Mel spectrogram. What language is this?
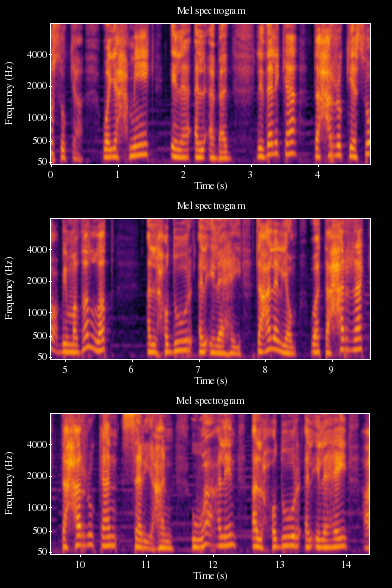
Arabic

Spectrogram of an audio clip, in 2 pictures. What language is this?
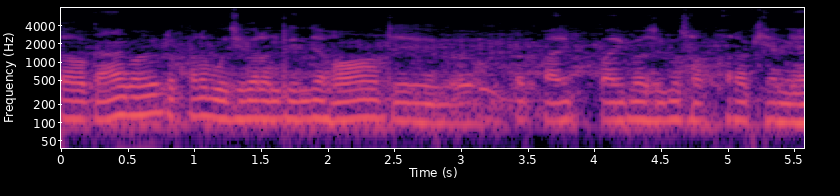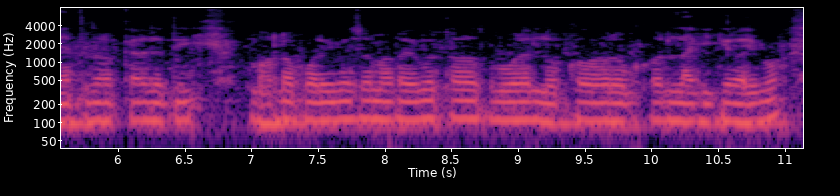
Odia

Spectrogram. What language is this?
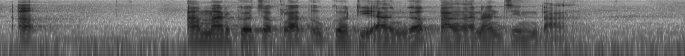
Javanese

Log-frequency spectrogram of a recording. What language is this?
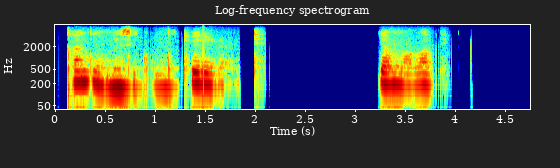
Kinyarwanda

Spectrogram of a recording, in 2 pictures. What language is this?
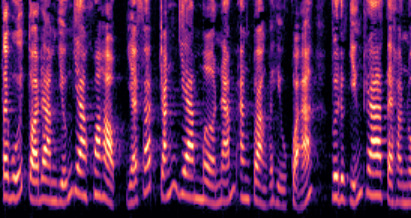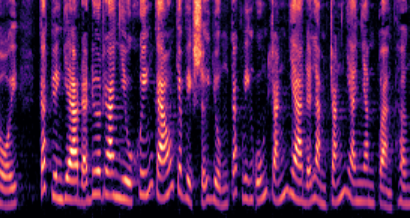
Vietnamese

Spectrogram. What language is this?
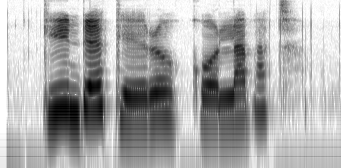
Kalenjin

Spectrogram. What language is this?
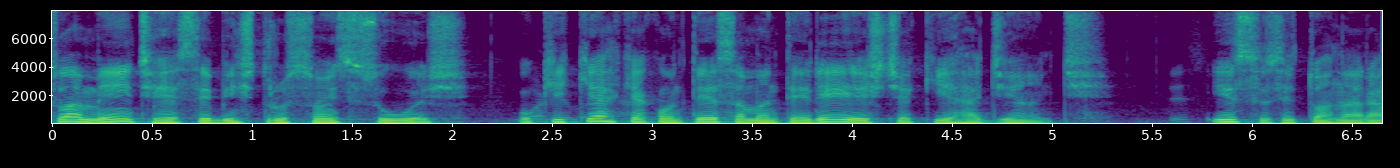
Portuguese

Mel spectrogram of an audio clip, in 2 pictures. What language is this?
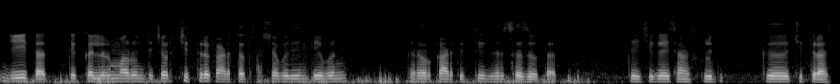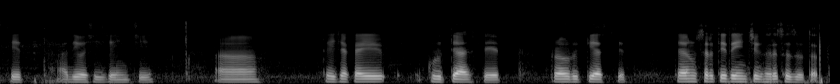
Marathi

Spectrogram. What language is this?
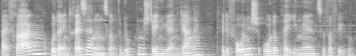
German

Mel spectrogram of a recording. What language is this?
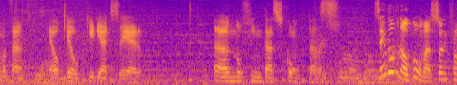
Portuguese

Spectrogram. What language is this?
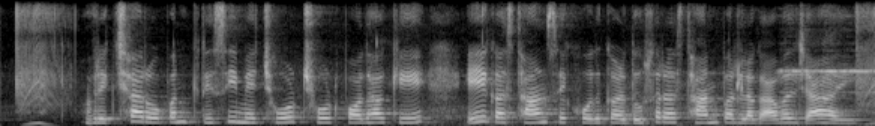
Magahi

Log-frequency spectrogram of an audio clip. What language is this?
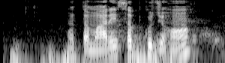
Loarki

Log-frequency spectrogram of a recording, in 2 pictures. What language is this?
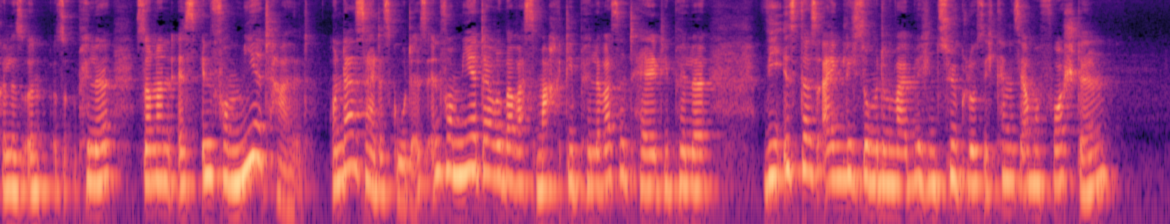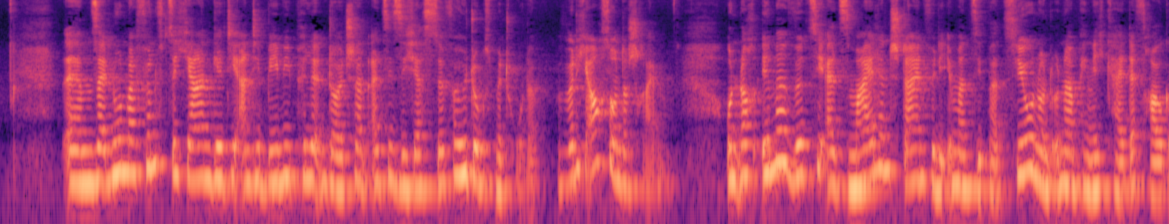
German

